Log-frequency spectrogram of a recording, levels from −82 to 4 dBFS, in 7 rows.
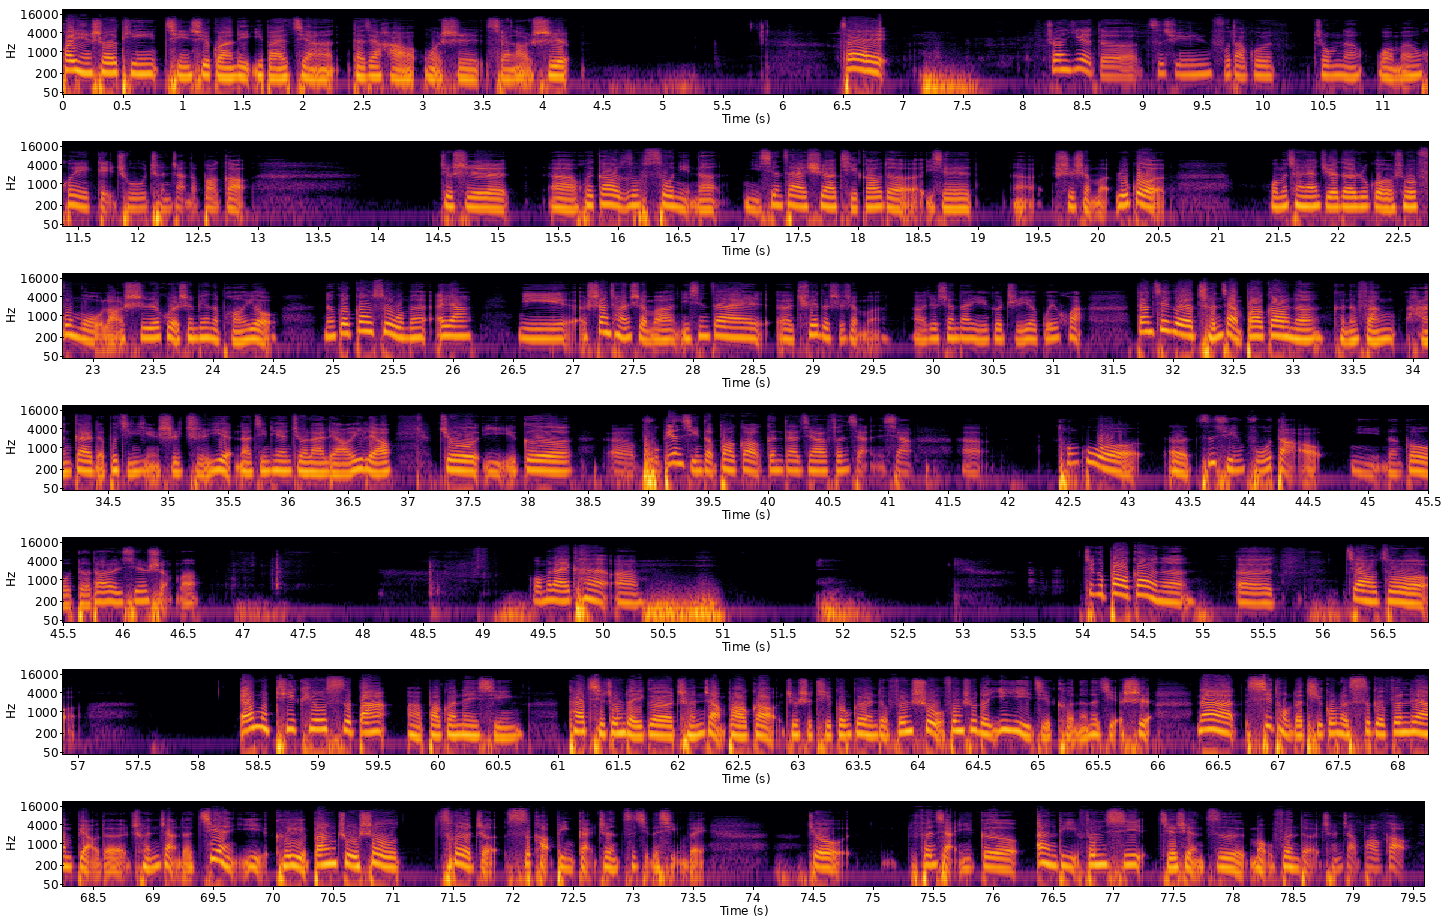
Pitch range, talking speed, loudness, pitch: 145-205 Hz, 220 characters per minute, -17 LUFS, 180 Hz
